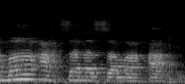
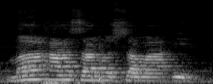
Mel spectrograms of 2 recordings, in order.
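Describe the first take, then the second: First: The words end in 'a' and 'a' vowels. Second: The words end in 'u' and 'i' vowels. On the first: It expresses wonder at how beautiful the sky is. The speaker calls it right. "seharusnya ma ahsanas sama'a" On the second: It asks which thing in the sky is most beautiful. The speaker calls it wrong. "Nah itu salah penyebutan"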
